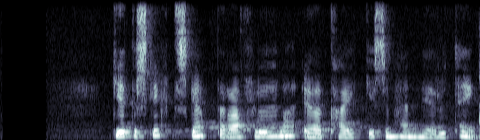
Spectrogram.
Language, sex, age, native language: Icelandic, female, 50-59, Icelandic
